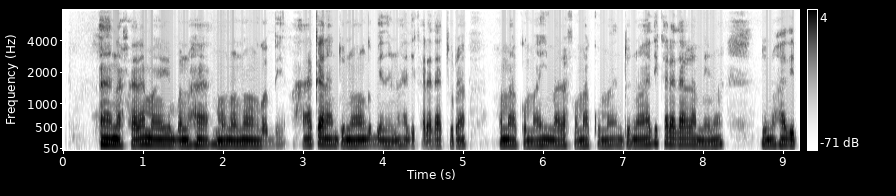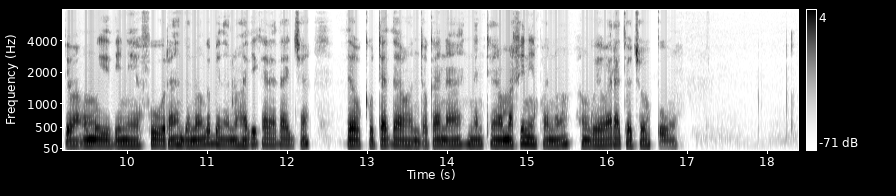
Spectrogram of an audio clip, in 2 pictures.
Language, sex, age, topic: Oshiwambo, male, 18-24, agriculture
